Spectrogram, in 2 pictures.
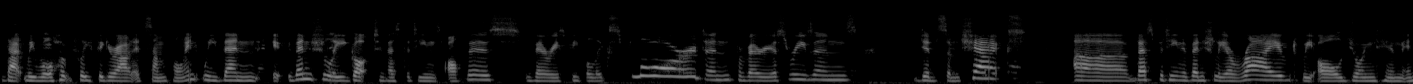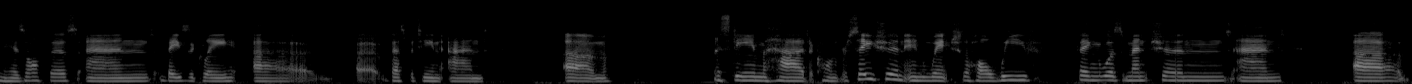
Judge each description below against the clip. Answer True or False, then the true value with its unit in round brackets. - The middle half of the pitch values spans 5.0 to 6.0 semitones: False (3.8 semitones)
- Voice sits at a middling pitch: True (175 Hz)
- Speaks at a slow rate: True (125 wpm)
